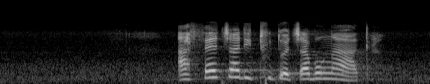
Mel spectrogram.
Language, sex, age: Northern Sotho, female, 24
